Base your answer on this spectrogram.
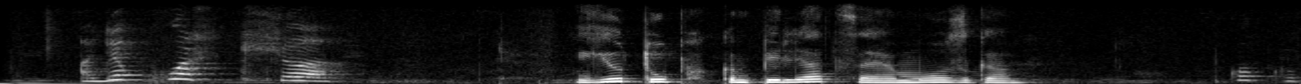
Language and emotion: Russian, neutral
